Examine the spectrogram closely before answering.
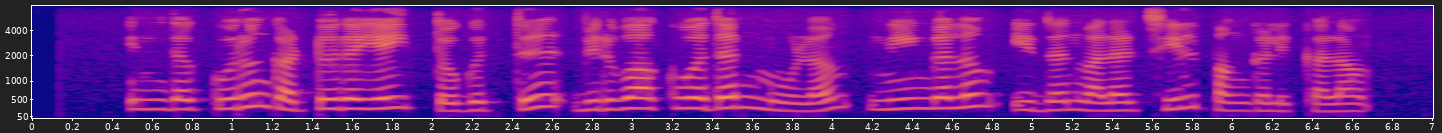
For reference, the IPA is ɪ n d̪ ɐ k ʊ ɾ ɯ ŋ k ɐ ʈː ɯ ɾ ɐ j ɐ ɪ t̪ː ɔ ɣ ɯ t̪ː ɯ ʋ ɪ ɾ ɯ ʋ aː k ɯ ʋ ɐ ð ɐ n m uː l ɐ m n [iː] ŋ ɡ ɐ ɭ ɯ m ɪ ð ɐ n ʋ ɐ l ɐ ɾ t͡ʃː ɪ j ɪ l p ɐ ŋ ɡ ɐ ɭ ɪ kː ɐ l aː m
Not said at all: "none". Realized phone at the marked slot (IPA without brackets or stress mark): iː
